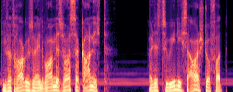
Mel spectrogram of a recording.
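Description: A man's voice: on the low side, moderate pace, gravelly, a little mellow. An actor playing a stubborn, brooding old fisherman, telling his story in a radio drama. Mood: worried, grumbling. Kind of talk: literary radio drama narration in third person.

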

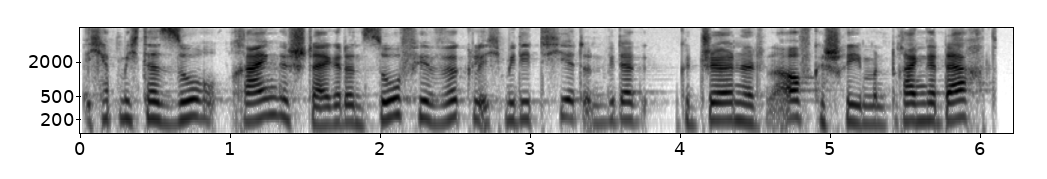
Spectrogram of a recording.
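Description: A woman's voice: medium pitch, steady tone, fairly quick. A woman telling her own story as an interviewee, in casual, conversational speech. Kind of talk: casual personal recollection.

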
